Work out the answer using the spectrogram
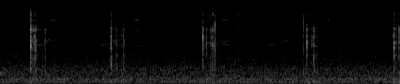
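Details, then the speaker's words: Rough, binding idler pulley bearing on a 19-year-old, 125,000-mile Mazda 626, removed from the engine and spun by hand: gritty scraping bursts about once a second, the pulley barely turns; replaced along with belts and the other pulley. "now listen to this you hear that a pulley should not be making that noise as you can see it doesn't want to turn hardly at all"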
